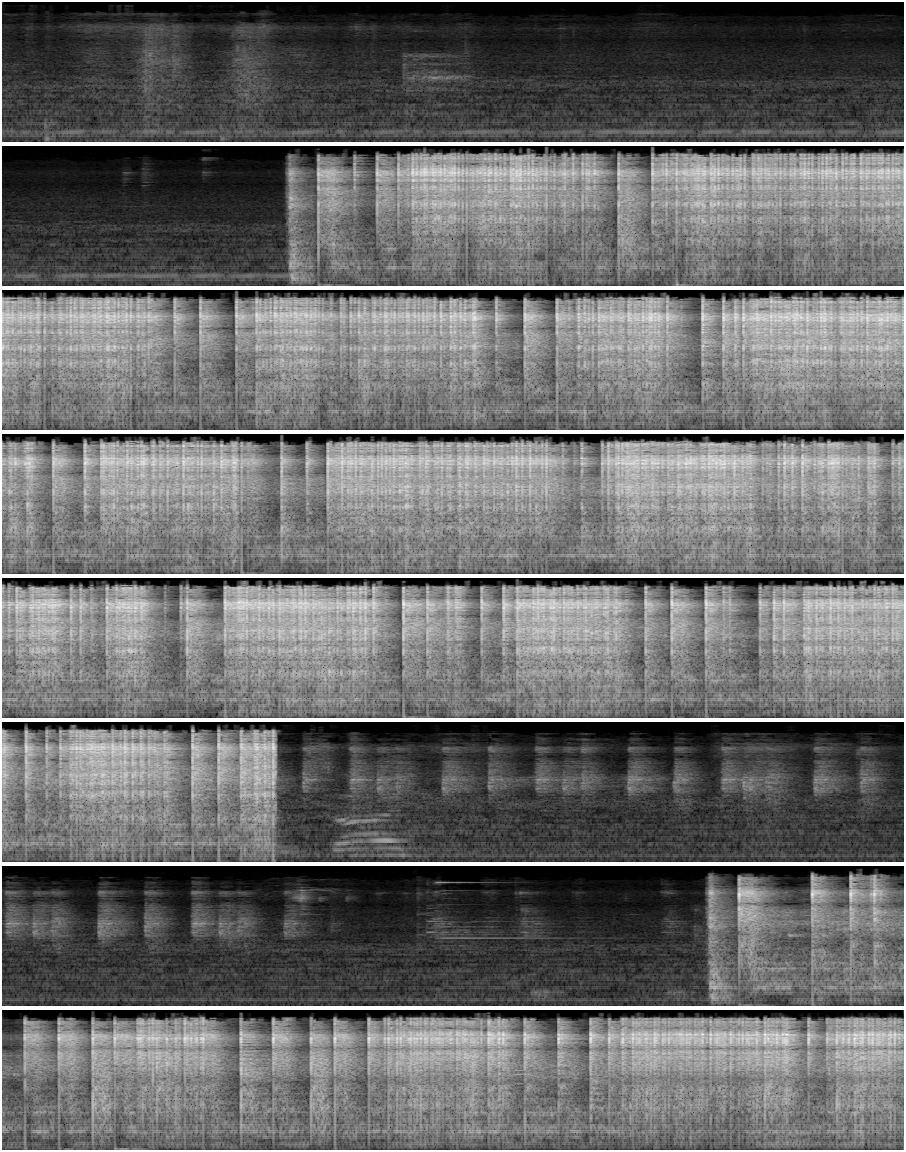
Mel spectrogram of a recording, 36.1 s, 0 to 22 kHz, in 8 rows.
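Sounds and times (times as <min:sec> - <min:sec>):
arc welding crackle: 0:06.0 - 0:24.0, 0:30.6 - 0:36.0.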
